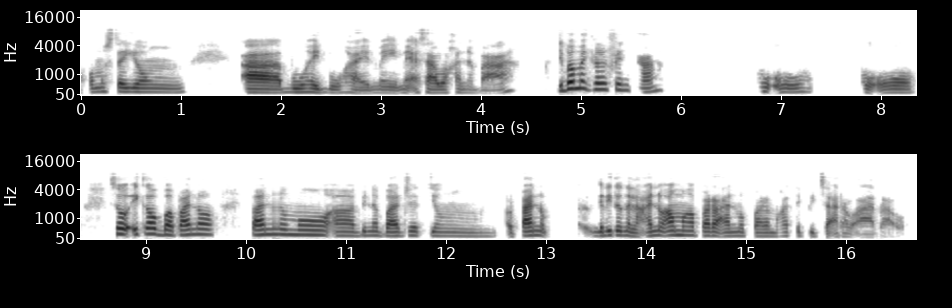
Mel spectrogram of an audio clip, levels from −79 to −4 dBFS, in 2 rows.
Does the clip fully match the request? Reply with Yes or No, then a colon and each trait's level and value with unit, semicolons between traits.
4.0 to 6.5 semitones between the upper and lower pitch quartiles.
Yes: average, 4.7 semitones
